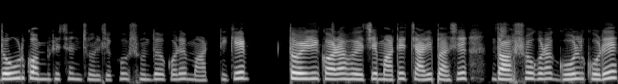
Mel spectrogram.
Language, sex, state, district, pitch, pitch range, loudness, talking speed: Bengali, female, West Bengal, Purulia, 250 Hz, 235-265 Hz, -17 LUFS, 145 wpm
